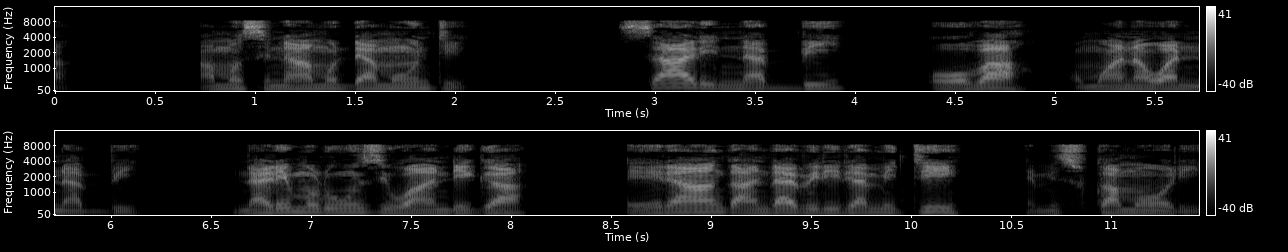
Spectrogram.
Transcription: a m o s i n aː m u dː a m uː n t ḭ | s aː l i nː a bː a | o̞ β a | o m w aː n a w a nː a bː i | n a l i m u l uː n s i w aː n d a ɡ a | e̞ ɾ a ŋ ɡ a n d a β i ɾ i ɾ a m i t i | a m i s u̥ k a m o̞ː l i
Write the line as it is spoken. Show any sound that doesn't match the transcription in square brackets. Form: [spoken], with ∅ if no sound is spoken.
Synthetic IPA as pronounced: a m o s i n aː m u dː a m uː n t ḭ | s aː l i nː a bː [i] | o̞ β a | o m w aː n a w a nː a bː i | n a l i m u l uː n [z] i w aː n d [i] ɡ a | e̞ ɾ a ŋ ɡ a n d a β i ɾ i ɾ a m i t i | [e] m i s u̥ k a m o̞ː l i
